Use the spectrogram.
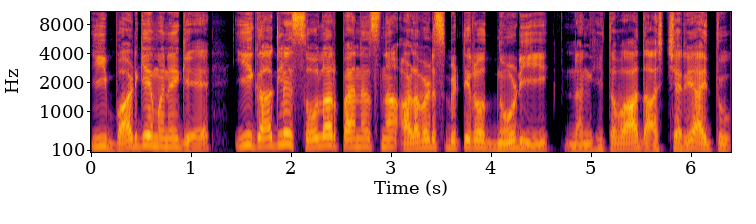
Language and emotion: Kannada, surprised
